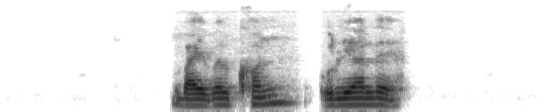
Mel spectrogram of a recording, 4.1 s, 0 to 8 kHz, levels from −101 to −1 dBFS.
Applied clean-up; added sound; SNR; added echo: none; none; none; none.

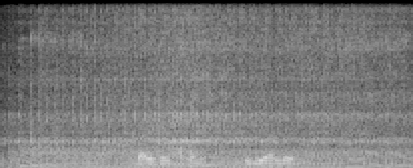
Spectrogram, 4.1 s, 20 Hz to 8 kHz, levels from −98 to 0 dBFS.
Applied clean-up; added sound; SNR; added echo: none; Engine starting; -1 dB; none.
